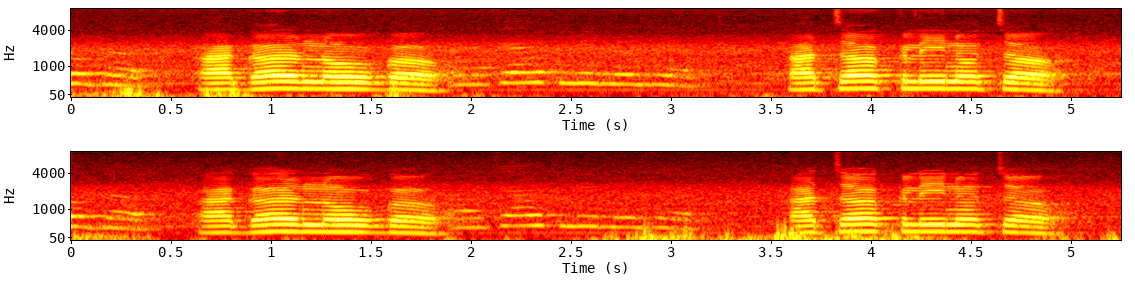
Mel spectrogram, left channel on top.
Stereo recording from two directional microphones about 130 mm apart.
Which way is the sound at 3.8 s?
20° right (ahead or behind).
